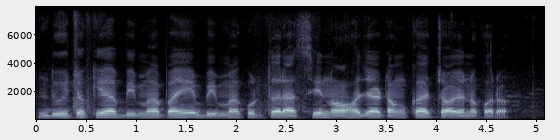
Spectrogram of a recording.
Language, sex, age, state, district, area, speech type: Odia, male, 18-30, Odisha, Cuttack, urban, read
